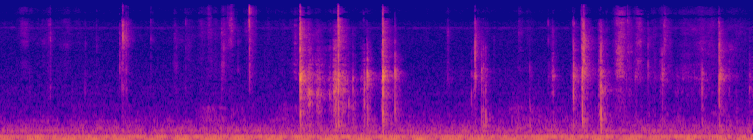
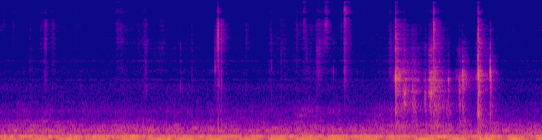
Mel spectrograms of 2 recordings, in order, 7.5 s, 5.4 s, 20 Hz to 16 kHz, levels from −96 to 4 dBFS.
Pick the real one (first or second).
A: first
